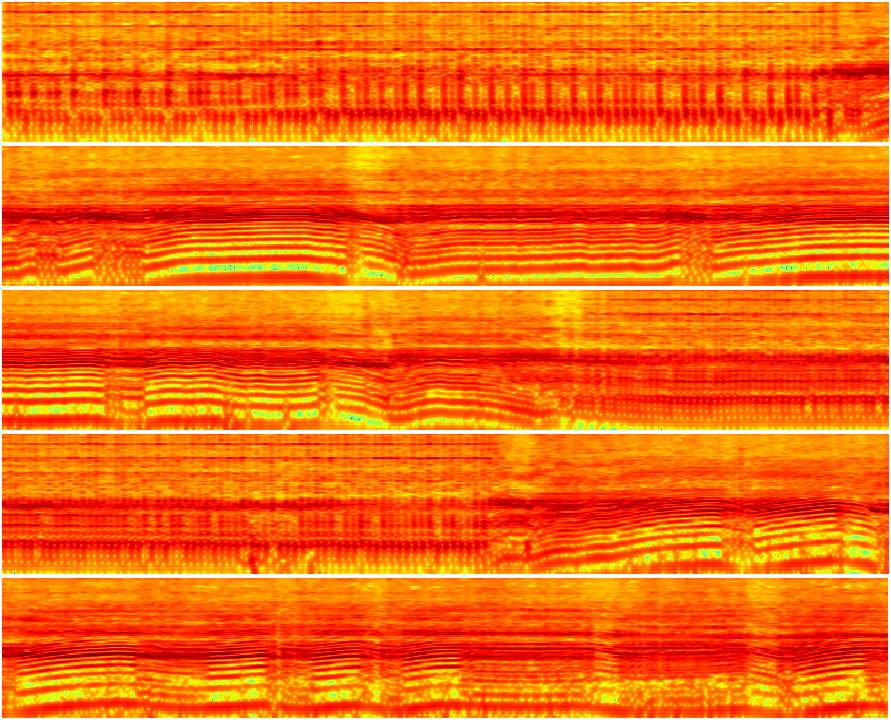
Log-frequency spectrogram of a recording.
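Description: A chainsaw engine roars and revs up and down as it cuts through wood.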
